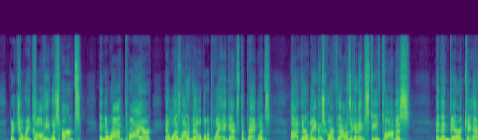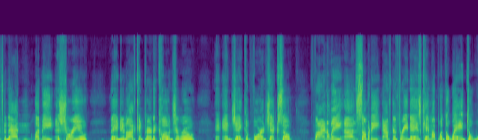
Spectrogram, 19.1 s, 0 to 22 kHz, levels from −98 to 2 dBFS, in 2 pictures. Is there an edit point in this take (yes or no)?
no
